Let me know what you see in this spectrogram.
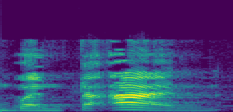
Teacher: ang salitang bantaan ay mula sa salitang ugat na banta na may impit sa huling pantig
